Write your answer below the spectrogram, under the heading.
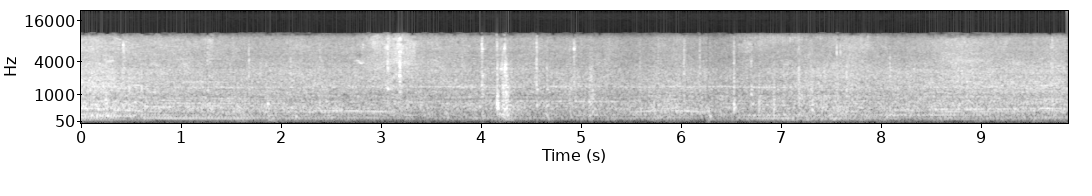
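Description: Steady engine noise from a vehicle with scattered clicks and knocks, and no animal calls.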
